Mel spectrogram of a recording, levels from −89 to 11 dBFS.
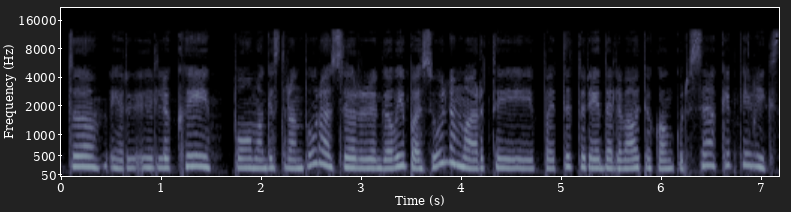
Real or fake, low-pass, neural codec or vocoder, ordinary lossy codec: fake; 19.8 kHz; vocoder, 44.1 kHz, 128 mel bands every 512 samples, BigVGAN v2; AAC, 32 kbps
